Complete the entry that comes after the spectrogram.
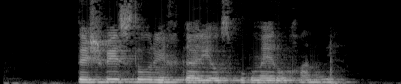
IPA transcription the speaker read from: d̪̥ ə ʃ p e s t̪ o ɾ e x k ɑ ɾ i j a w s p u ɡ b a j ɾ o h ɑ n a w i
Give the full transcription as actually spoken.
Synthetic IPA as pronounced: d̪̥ ə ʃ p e s t̪ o ɾ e x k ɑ ɾ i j a w s p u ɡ m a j ɾ o x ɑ n a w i

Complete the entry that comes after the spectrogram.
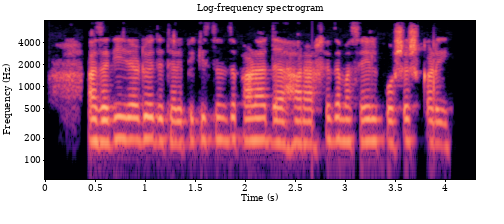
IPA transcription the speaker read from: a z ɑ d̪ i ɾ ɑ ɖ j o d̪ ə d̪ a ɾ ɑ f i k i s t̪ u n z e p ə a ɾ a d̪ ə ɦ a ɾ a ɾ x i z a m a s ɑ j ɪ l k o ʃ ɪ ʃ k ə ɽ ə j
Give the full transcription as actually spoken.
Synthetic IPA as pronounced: a z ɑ d̪ i ɾ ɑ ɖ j o d̪ ə t̪ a ɾ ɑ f i k i s t̪ u n z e p ə a ɽ a d̪ ə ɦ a ɾ a ɾ x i z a m a s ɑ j ɪ l k o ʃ ɪ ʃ k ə ɽ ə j

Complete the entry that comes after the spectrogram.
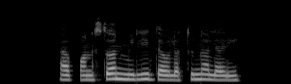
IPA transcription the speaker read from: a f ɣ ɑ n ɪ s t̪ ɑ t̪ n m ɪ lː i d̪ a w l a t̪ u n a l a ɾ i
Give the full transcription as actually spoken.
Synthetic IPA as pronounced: a f ɣ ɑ n ɪ s t̪ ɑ n m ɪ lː i d̪ a w l a t̪ u n a l a ɾ i

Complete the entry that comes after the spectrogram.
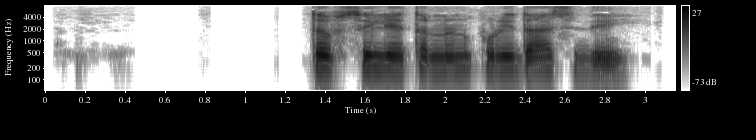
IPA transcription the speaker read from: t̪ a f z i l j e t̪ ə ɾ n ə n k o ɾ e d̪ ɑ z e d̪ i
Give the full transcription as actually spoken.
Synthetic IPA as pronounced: t̪ a f s i l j e t̪ ə ɾ n ə n p o ɾ e d̪ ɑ s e d̪ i

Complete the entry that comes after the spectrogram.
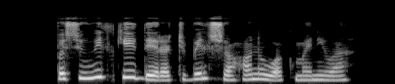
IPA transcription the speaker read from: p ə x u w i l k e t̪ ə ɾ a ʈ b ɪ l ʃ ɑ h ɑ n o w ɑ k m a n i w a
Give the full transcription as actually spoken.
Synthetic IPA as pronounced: p ə s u w i l k e d̪ ə ɾ a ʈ b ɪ l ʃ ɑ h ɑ n o w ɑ k m a n i w a

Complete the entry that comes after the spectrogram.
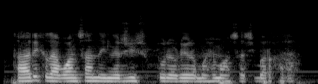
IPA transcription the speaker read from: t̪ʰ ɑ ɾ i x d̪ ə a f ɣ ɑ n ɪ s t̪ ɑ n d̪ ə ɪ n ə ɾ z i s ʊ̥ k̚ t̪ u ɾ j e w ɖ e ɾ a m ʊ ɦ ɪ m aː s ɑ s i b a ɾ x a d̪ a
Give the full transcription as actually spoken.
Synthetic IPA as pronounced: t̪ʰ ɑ ɾ i x d̪ ə a f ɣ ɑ n ɪ s t̪ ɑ n d̪ ə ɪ n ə ɾ ʒ i s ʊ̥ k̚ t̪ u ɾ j a w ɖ e ɾ a m ʊ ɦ ɪ m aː s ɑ s i b a ɾ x a d̪ a

